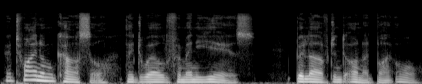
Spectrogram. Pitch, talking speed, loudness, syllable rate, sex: 115 Hz, 185 wpm, -18 LUFS, 5.8 syllables/s, male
